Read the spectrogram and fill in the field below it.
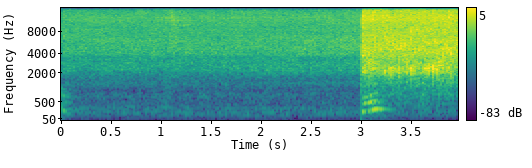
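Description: Prawns drop into hot oil in a pan, and after a quiet low hum a sudden loud sizzle bursts in and keeps crackling steadily to the end.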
